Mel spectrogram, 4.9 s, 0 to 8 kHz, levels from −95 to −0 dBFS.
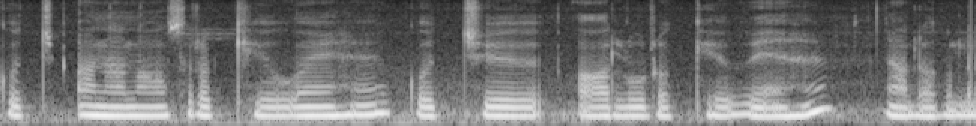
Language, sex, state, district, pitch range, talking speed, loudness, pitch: Hindi, female, Uttar Pradesh, Saharanpur, 165-180 Hz, 145 wpm, -14 LUFS, 170 Hz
